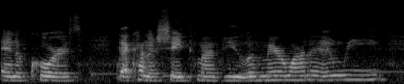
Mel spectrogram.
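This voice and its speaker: With music playing in the background, a woman speaks with ordinary pitch variation. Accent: American. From Michigan, Detroit. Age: 20s. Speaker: YouTuber, psychology student. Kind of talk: casual storytelling to camera. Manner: animated.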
